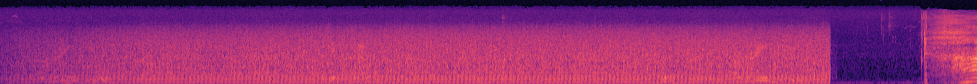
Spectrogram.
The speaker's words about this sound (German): Okay, also wir haben ein heftiges Rauschen gehört und da sagt irgendjemand, look behind you. Get wir, out behind you. Wir hören es uns nochmal an, Achtung. Okay, also es war eine mega crappy Aufnahme, super verrauscht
